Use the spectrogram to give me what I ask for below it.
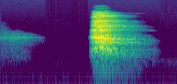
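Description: A person acts out a deep breath: a short, faint airy breath, a pause, then a loud, long sighing exhale that slowly fades away.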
